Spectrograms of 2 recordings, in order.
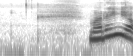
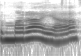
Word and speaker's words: maria: pictures of the Moon Maria or Moriah for some pronunciations as well large dark flat areas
